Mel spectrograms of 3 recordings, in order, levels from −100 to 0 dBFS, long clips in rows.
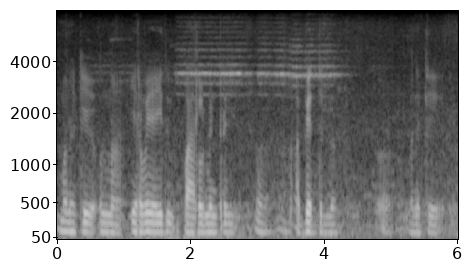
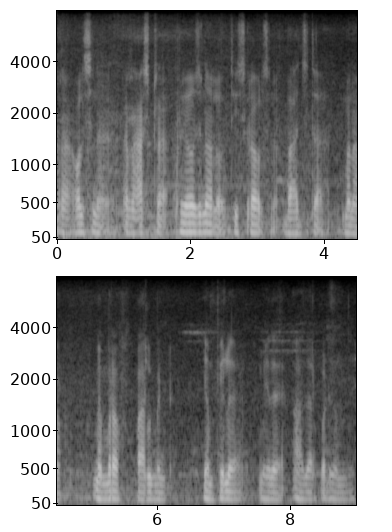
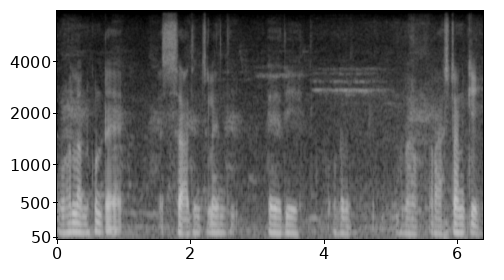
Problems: constant background noise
